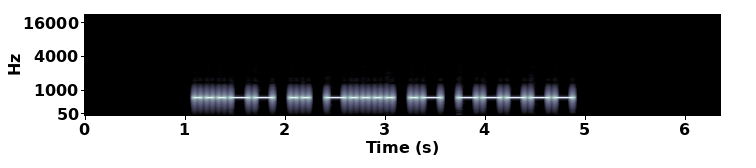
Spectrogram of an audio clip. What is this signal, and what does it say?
Morse code, heard as a keyed tone, about 20 wpm, 700 Hz. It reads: 3I6A0
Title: Code Groups - 5 Letter:Numbers - 20wpm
